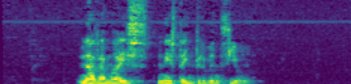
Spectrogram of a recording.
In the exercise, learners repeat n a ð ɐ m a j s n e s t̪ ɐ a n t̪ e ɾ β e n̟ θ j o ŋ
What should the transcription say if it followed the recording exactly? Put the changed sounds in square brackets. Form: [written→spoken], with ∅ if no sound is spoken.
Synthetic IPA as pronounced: n a ð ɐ m a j s n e s t̪ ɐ [a→i] n t̪ e ɾ β e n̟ θ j o ŋ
